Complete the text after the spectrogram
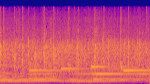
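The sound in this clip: A crowd claps hands during a church worship service, a dense, continuous patter of many claps with sustained musical tones held underneath.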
